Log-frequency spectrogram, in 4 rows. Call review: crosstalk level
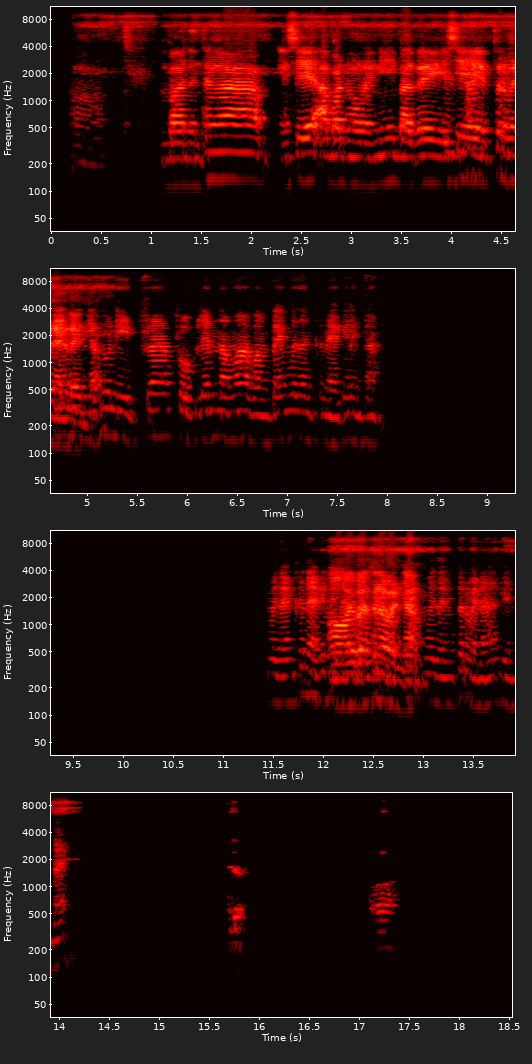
present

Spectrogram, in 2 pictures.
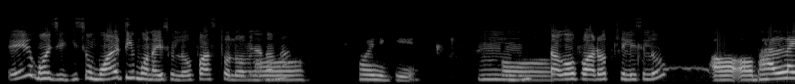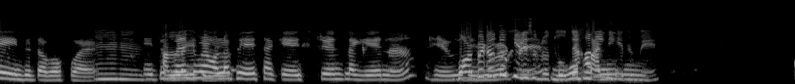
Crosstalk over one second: present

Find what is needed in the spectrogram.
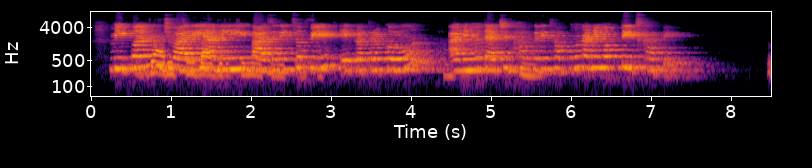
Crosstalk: present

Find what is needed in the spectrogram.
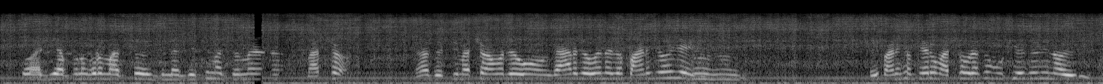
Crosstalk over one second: none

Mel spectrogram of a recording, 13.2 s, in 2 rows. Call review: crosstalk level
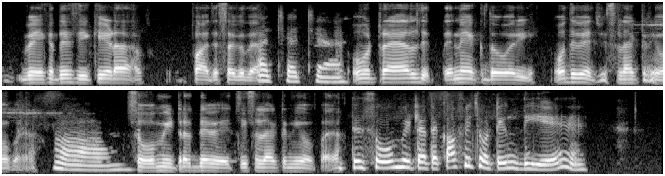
none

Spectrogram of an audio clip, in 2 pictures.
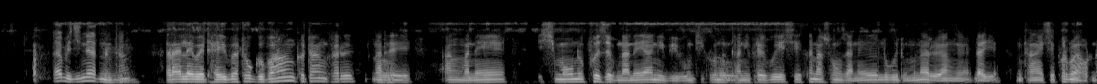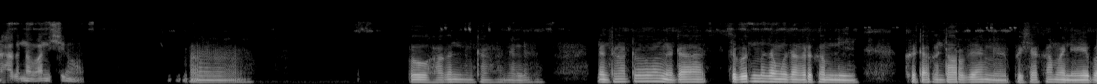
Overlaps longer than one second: none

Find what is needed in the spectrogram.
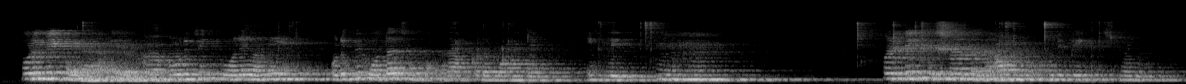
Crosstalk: none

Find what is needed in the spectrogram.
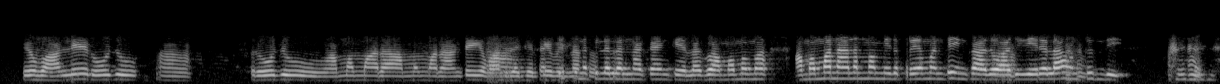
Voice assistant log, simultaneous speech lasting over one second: present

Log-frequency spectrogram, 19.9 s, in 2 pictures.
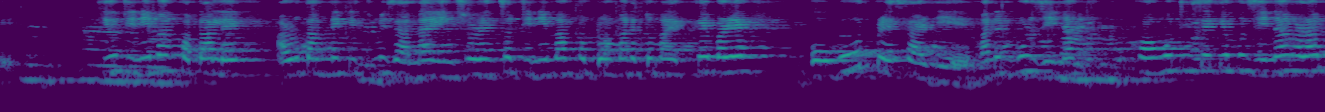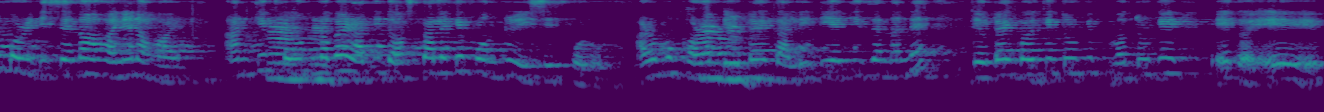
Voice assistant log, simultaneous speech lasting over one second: none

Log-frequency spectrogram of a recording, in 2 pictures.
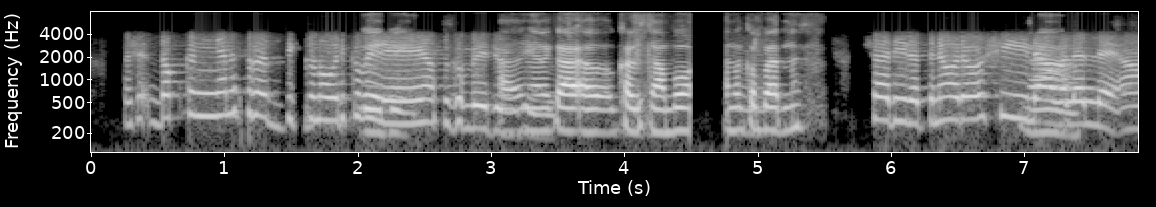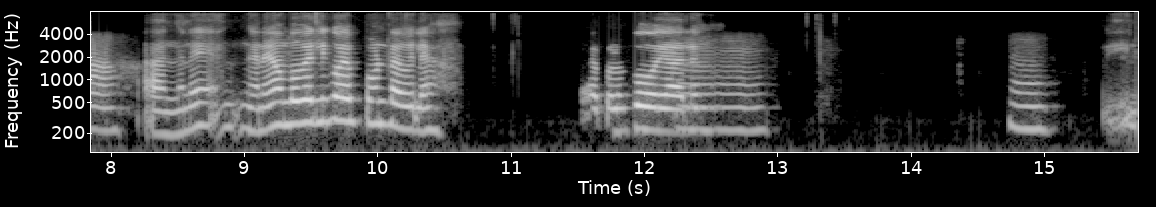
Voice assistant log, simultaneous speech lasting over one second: none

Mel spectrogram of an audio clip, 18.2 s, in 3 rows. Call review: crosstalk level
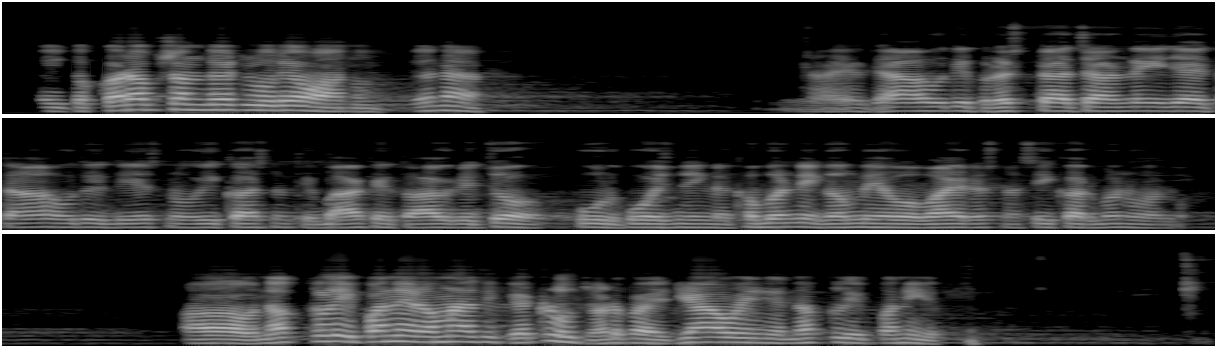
none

